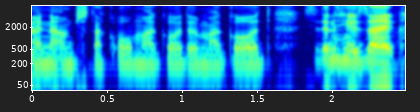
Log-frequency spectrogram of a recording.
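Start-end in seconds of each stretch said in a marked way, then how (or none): 0.6-1.5 low, very soft mock whimper; retold crying. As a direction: murmur it low, as if retelling your tears. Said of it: "and I'm crying now".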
